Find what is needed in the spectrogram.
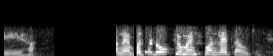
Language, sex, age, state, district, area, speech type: Gujarati, female, 30-45, Gujarat, Morbi, rural, conversation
